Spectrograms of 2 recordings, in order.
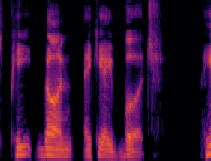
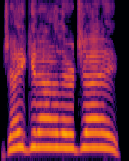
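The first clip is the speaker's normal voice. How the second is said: high, loud shouted warning; imitating a yell; 8 dB louder than usual. Commentator Cole yells at Jay to flee, high loud shout. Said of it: "Cole was yelling".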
